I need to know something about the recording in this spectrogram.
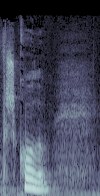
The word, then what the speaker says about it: школу: Die Betonung ist auf O, Schkolu. Bibliotheka klingt fast wie im Deutschen.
